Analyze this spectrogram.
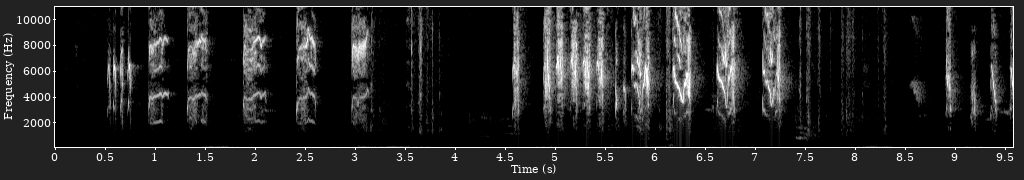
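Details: Red-billed nuthatch (rambatan paruh merah), a caged-bird training recording: bursts of sharp, high chirps in quick series, about two per second, with a denser run of rapid twittering in the middle and a faint low hum beneath.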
